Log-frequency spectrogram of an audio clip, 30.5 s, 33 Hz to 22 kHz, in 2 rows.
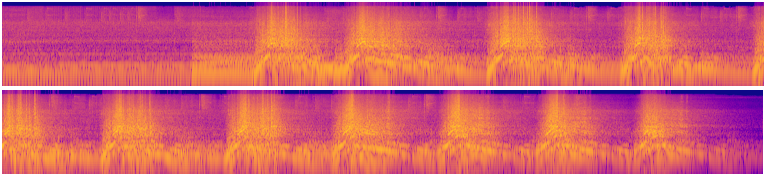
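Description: Lamborghini Huracán Performante's naturally aspirated 5.2-litre V10 idling for a few seconds, then blipped in about eleven sharp revs, each climbing quickly and dropping back to idle, about every two seconds. The sound fades out near the end.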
